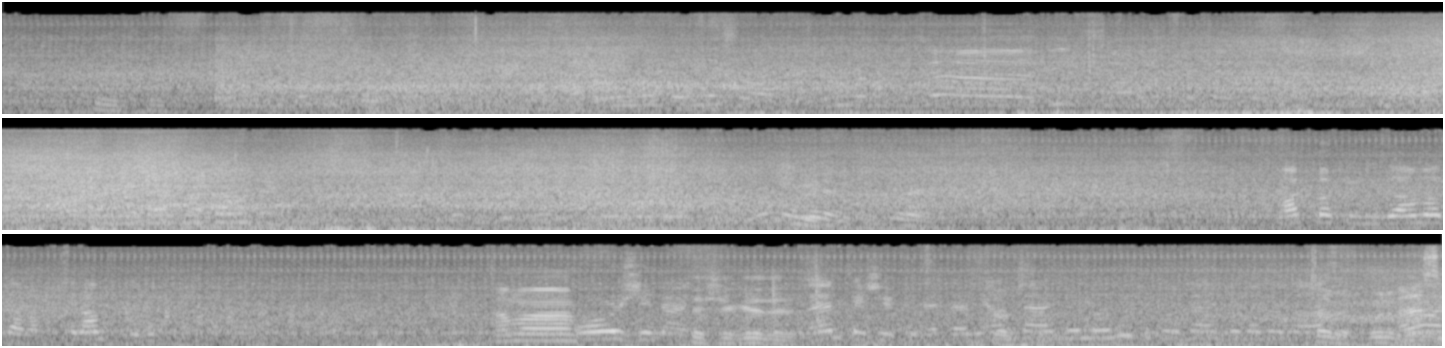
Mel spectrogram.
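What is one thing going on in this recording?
A woman speaks agitatedly nearby, outdoors.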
